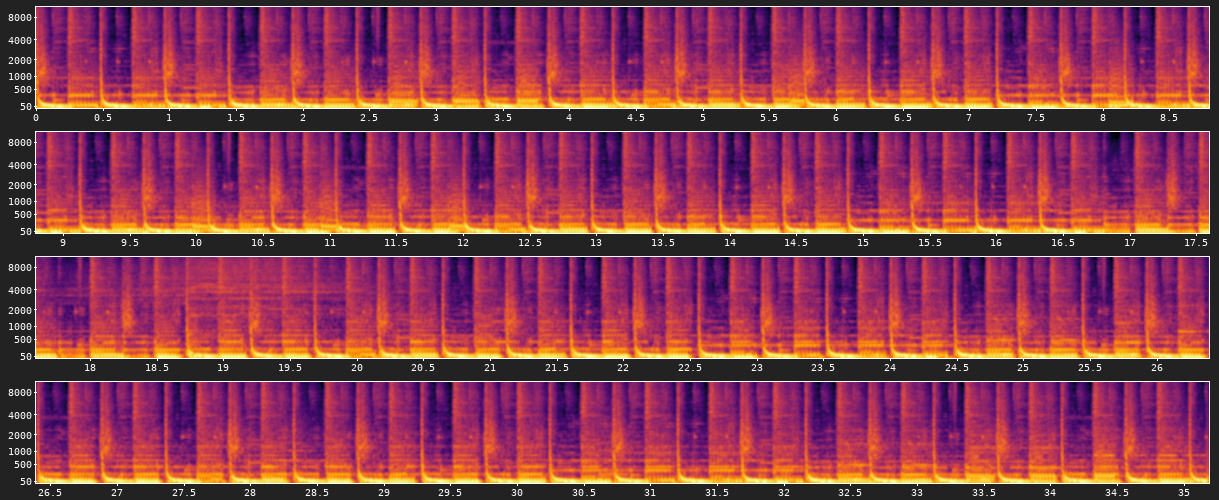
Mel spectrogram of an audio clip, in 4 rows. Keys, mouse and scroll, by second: 18.1 click, 25.0 click, 26.0 space, 27.2 click, 28.2 alt+scroll down 1, 30.1 click, 32.3 space, 32.8 click.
